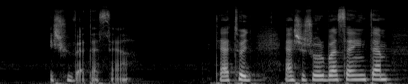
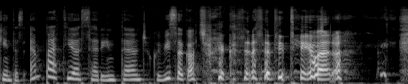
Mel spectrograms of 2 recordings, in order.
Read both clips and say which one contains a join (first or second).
first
